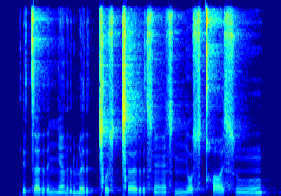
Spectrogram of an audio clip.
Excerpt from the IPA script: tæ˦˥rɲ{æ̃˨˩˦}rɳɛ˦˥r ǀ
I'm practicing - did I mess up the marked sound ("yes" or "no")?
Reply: no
